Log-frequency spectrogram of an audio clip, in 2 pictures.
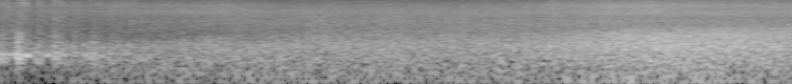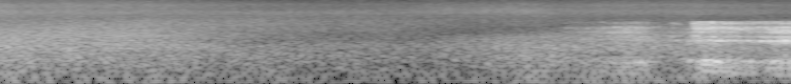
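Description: Ocean waves washing, swelling to a peak and easing off again. Near the end, a loud pitched animal roar breaks in.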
